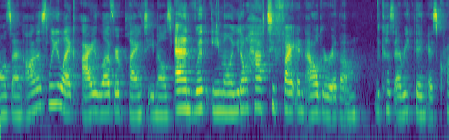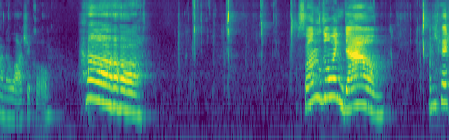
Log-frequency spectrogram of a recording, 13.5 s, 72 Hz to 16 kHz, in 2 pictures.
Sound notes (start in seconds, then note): 7.9 sighs; 9.3 chewing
